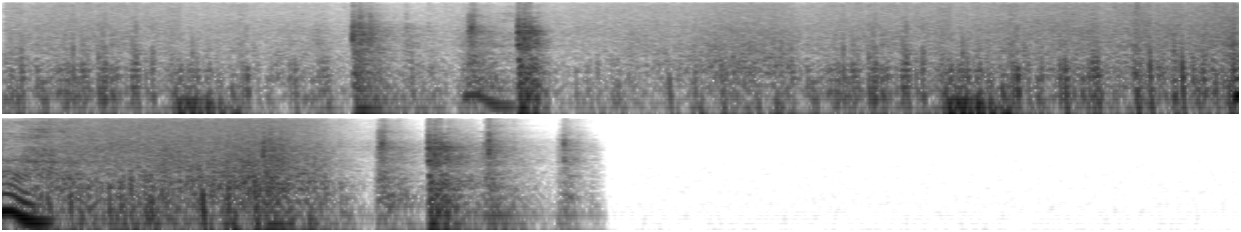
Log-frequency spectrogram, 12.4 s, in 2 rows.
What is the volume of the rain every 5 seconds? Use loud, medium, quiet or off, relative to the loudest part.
medium, loud, off.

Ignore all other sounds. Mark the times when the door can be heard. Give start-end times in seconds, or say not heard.
1.4-2.8, 7.3-9.1.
